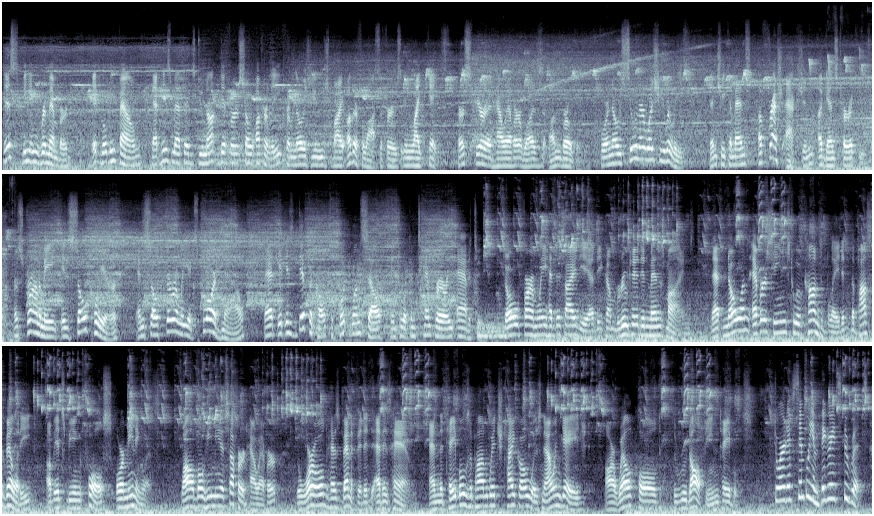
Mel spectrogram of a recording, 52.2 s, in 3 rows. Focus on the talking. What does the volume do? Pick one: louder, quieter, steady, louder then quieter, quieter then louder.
steady.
